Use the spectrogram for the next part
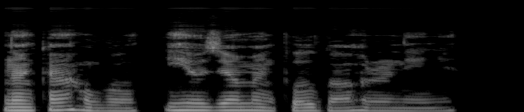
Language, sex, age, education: Igbo, male, 15-29, tertiary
